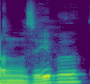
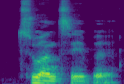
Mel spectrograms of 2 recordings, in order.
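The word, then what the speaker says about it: Tuanzebe: Stimmt, Tuan Sebe wird da so ausgesprochen. – Genau. Ich habe mir ein Twitter-Video von Aston Villa mal angeguckt. Das T vorne spricht der selber wie so ein Tuan Sebe.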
